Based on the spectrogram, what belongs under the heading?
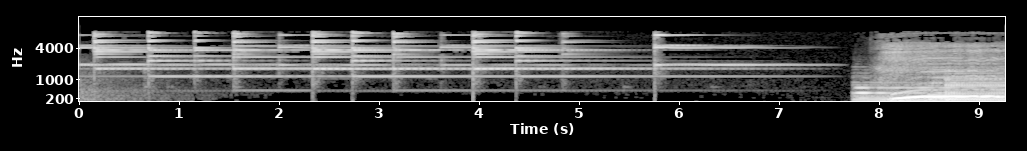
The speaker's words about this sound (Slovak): Musí mať zvonkár hudobný sluch? Ako sa dá zvonkohra naladiť? Zvončeky, kto vám dal ten hlas?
